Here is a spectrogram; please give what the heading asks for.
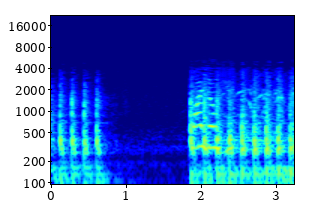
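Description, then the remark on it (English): Four quick knocks on a door, a short silence, then a louder, sustained burst of rapid, steady knocking that continues to the end. “Now, I knock on your door.”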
